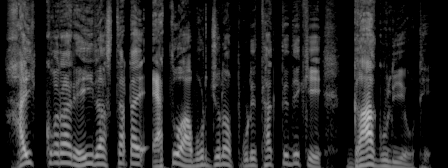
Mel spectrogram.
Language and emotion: Bengali, disgusted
